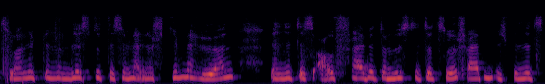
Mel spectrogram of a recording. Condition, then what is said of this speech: Tongue cancer surgery. Also bitte unbedingt darauf aufmerksam machen, wann das zu schnell oder zu undeutlich ist.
